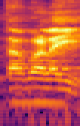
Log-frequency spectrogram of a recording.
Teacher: கடைசில ஈற்றெழுத்து தவளை, ஐ வந்திருக்கு பாருங்க, அந்த லை என்பது இரண்டு மாத்திரையில இருந்து ஒரு மாத்திரையாக ஆகுது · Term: ஐகார குறுக்கம்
